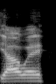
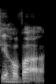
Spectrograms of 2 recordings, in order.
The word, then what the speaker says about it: Yehovah: that said it's Yahweh I have found Jewish sources that say it's yahovah in fact I I'm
